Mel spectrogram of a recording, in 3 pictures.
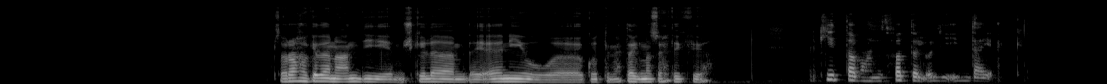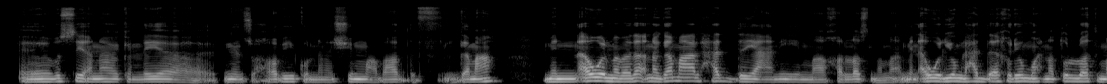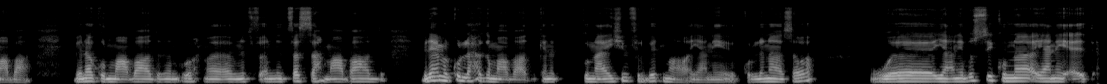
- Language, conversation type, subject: Arabic, advice, إزاي تباعدت عن صحابك القدام وابتديت تحس بالوحدة؟
- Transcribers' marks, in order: tapping; static; other background noise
